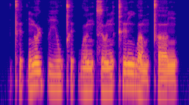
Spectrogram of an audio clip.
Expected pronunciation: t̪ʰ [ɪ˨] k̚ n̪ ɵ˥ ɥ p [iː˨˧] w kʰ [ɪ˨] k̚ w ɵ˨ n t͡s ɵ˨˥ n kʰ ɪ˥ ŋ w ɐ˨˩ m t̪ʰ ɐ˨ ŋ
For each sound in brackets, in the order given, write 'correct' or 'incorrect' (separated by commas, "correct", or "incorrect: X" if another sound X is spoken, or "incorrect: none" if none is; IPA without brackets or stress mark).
correct, correct, correct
